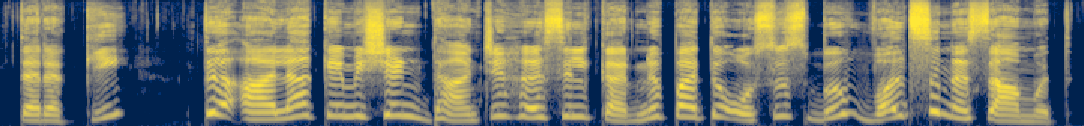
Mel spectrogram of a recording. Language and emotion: Kashmiri, happy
